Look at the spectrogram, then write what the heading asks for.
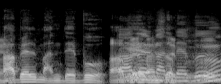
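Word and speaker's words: باب المندب: 저도 뭐 정확한 발음은 모르지만 이제 아라바 전공하시는 교수님께 어쭤봤더니 바벨만데부 예 그래서 눈물의 문이라는 뜻이라고 합니다.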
